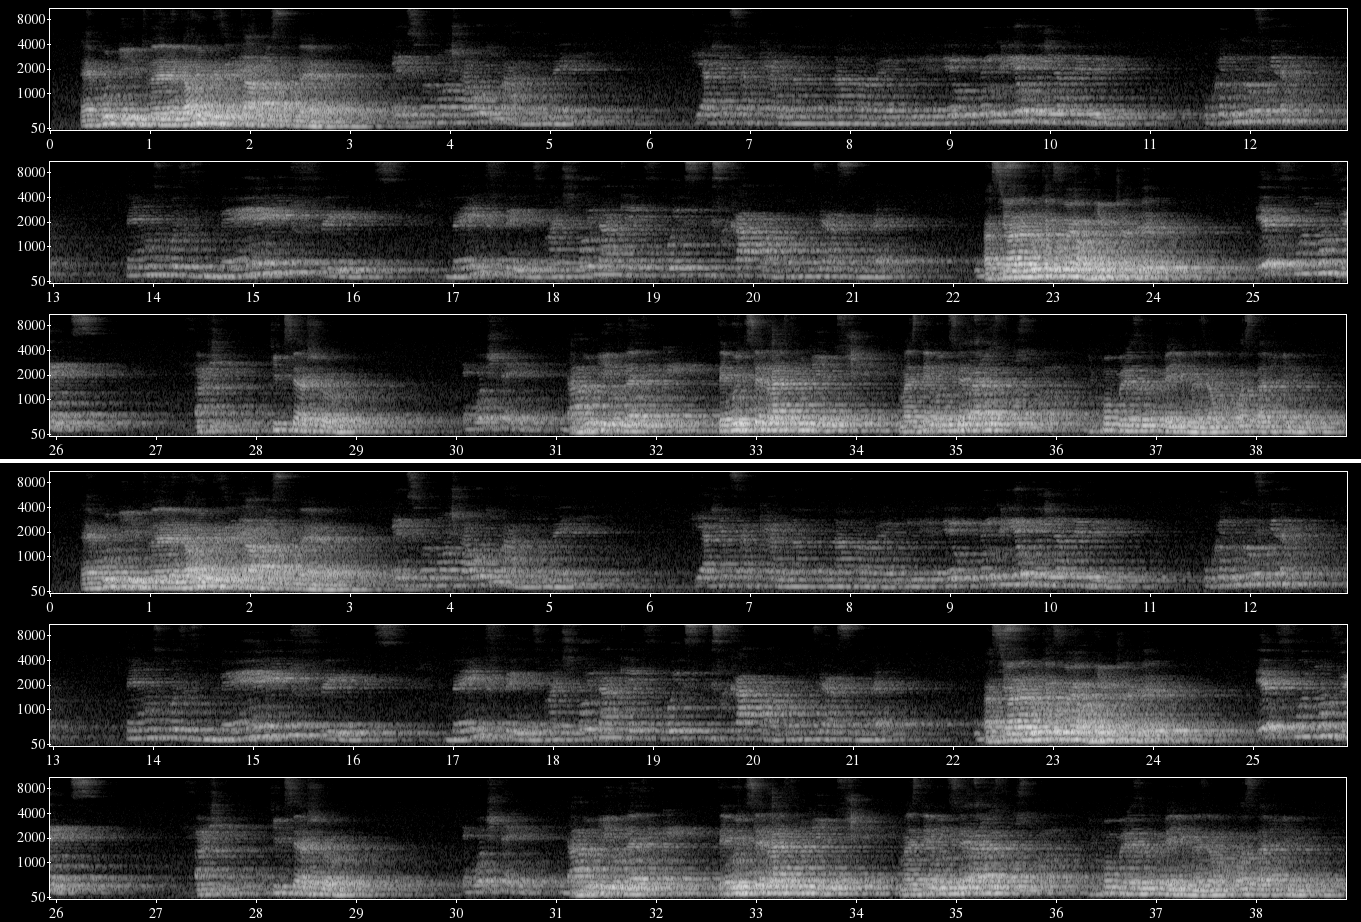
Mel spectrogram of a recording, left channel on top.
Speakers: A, on the left (about 55°); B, on the right (about 25°).
A: É bonito, né? É legal representar
B: Nunca é,
A: a
B: mas
A: nossa terra.
B: Eles foram mostrar outro lado também, que a gente sabe que é ali na, na favela, pelo que eu, pelo que eu vejo na TV, porque eu nunca fui lá, tem umas coisas bem feias, bem feias, mas foi lá que ele foi escapar, vamos dizer assim, né? O mocinho,
A: A senhora nunca
B: ele,
A: foi ao Rio de Janeiro?
B: eu fui uma vez, faz
A: E o que,
B: tempo.
A: o que que você achou?
B: Eu gostei da,
A: É bonito,
B: de onde
A: né?
B: eu fiquei.
A: Tem muitos cenários
B: De onde eu
A: bonitos,
B: fiquei, eu gostei.
A: mas tem muitos
B: Eu fui
A: cenários
B: fazer um curso lá.
A: de pobreza também, mas é um- uma cidade linda.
